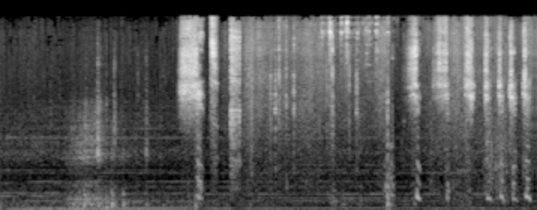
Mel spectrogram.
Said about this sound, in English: If it wasn't for the occasional passing car, you could feel totally alone here.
